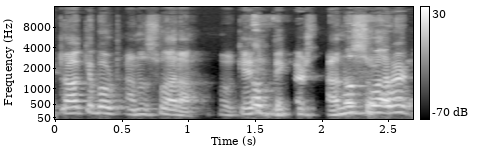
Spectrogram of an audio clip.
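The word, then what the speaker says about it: anusvāra: Because anuswara doesn't have its own pronunciation. Okay. Okay. The pronunciation of anuswara depends on what letter comes next. Okay. If nothing comes, then it is pronounced as ma.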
